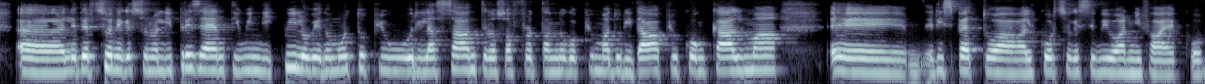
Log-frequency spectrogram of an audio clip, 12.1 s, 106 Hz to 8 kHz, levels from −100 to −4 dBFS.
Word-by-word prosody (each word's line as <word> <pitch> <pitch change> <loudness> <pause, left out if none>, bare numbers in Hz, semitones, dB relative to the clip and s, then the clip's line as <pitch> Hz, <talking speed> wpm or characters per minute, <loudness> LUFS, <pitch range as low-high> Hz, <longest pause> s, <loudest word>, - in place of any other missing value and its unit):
uhm, 190 -1 +4
le 210 0 +1
persone 225 0 +4
che 220 0 -1
sono 220 -1 -4
lì 215 +1 -6
presenti, 220 -2 +2
quindi 215 -3 -6
qui 250 +1 +1
lo 225 -2 +5
vedo 210 -1 +1
molto 220 +2 -2
più 210 -3 -4
rilassante, 210 +2 0
lo 200 0 -1
sto 200 0 -4
affrontando 205 0 -5
co 200 - -2
più 220 +2 -13
maturità, 205 0 +1
più 215 0 -7
con 205 -1 -1
calma, 220 +1 +3 0.5
ehm, 190 - 0
rispetto 210 0 0
al 190 -1 +1
corso 205 0 -2
che 195 - -4
seguivo 200 -1 -2
anni 190 -1 -2
fa, 180 -2 -1
ecco. 175 0 -7
205 Hz, 160 wpm, -24 LUFS, 200-220 Hz, 0.5 s, lo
